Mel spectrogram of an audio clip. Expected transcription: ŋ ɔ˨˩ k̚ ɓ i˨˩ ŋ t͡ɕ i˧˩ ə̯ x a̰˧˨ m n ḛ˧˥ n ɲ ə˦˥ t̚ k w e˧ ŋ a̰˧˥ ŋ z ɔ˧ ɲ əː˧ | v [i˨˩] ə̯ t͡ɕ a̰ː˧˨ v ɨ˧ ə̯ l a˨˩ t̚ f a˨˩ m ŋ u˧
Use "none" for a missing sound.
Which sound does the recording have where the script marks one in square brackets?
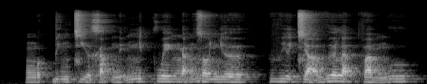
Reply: i˨˩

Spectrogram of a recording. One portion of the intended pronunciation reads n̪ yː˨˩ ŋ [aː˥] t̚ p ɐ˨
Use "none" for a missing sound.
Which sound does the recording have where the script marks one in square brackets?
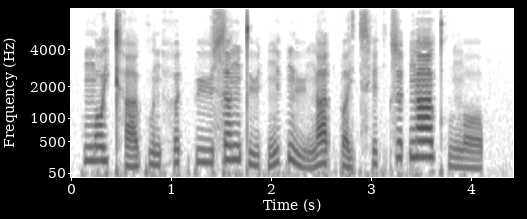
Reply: aː˥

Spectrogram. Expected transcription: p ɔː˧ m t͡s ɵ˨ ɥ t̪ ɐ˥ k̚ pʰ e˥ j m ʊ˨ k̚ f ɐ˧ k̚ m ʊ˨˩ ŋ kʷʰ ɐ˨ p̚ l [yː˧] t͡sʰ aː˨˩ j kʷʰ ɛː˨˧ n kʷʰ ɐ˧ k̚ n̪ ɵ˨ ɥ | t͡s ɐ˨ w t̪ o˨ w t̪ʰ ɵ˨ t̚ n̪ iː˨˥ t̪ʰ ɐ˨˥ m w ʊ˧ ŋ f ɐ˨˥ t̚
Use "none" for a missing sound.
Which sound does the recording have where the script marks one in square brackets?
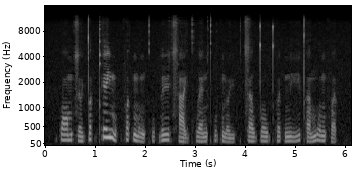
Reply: yː˧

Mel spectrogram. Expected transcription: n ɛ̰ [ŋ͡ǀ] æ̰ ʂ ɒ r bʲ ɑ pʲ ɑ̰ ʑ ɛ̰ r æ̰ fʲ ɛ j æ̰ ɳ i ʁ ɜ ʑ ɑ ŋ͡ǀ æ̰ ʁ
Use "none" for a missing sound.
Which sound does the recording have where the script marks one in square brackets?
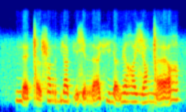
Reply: ǀ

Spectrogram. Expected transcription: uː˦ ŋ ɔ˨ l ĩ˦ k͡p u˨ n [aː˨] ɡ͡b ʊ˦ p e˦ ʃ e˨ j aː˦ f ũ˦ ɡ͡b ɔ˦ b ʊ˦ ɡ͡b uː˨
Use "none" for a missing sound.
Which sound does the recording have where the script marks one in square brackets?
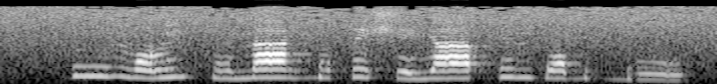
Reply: aː˦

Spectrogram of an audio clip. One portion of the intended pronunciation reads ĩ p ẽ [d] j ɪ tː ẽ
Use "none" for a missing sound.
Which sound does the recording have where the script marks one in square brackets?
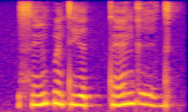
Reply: t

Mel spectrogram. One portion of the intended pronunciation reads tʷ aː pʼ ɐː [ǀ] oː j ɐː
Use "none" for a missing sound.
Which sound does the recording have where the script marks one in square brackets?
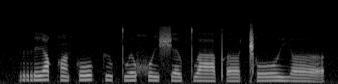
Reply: ǁ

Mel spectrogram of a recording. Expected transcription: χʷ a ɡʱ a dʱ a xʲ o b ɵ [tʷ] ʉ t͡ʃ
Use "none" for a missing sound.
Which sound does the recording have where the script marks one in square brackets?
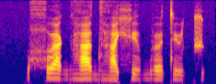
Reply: t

